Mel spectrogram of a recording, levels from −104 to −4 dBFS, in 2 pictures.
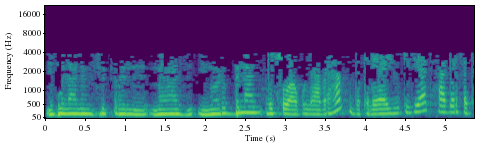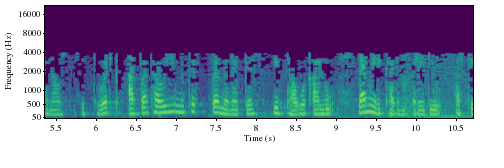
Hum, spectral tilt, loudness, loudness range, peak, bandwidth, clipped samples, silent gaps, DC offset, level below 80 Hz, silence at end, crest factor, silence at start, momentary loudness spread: none; -12 dB/octave; -28 LUFS; 3 LU; -10 dBFS; 4 kHz; under 0.1%; none; under 0.1%; -56 dBFS; 0 s; 18 dB; 0 s; 7 LU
